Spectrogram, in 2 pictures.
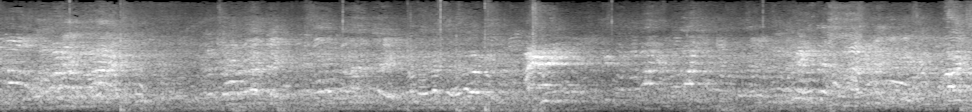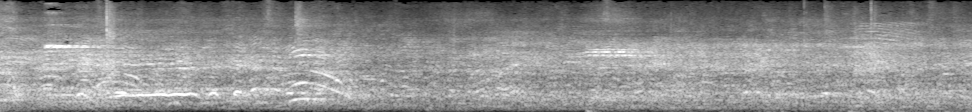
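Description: Men shout loudly to each other across the court.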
